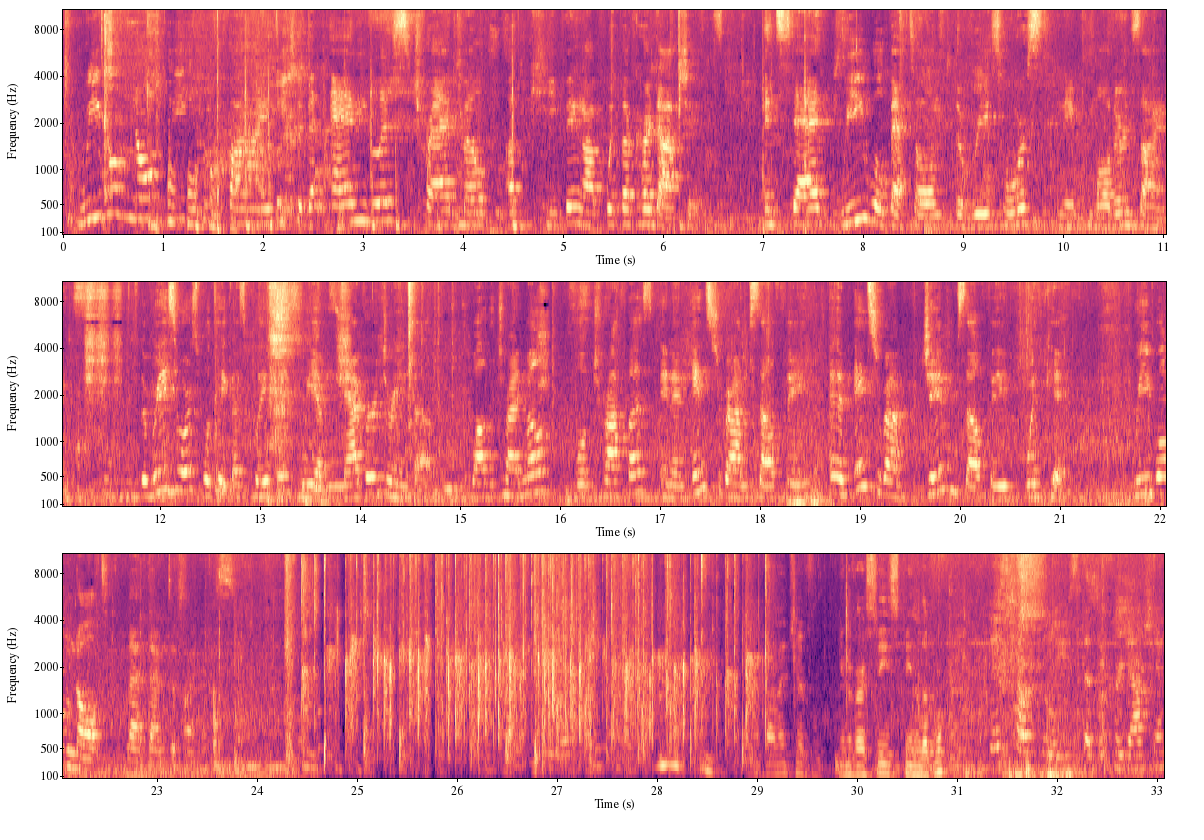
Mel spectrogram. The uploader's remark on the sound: The Alpha Schools' Debating Competition hosted by the Queen's University of Belfast Literary and Scientific Society! This is the recording of a short break from the debating, during which we had a few mini debates and a game of Just a Minute.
